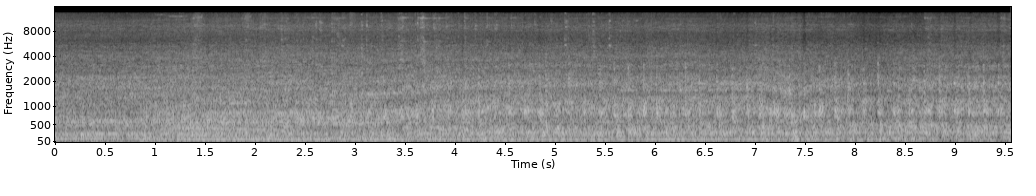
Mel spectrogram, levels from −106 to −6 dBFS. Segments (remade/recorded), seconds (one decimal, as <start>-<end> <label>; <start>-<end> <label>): 0.0-9.6 recorded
